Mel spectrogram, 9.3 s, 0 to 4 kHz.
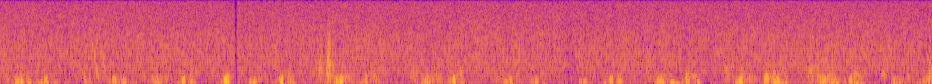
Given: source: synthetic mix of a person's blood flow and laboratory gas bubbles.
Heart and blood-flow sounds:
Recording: Doppler ultrasound of blood flow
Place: precordium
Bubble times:
0.80-1.08 s: bubbles
From the record:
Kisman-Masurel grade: 111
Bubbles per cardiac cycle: 1 to 2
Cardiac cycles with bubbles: 1 to 10%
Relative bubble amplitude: barely perceptible (0.100 to 0.250)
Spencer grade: 1 (occasional bubble signal discernible with the cardiac motion signal, with majority of cardiac periods free of bubbles)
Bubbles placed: anywhere in the cardiac cycle

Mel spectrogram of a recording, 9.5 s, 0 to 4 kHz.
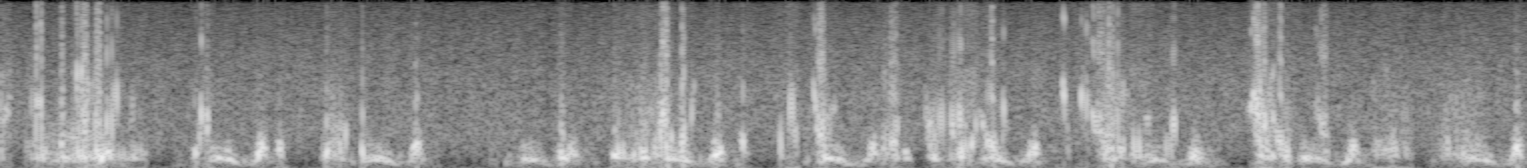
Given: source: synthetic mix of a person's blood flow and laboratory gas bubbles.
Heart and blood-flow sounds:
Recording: Doppler ultrasound of blood flow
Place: precordium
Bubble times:
0.00-0.08 s: bubbles
0.16-0.92 s: bubbles
1.19-1.34 s: bubbles
1.71-1.80 s: bubbles
2.00-2.20 s: bubbles
2.23-2.31 s: bubbles
3.47-3.57 s: bubbles
3.80-4.36 s: bubbles
4.59-4.68 s: bubbles
4.85-5.00 s: bubbles
5.04-5.22 s: bubbles
5.49-5.70 s: bubbles
5.76-6.29 s: bubbles
6.60-6.69 s: bubbles
6.71-7.22 s: bubbles
7.25-7.38 s: bubbles
7.79-8.10 s: bubbles
8.21-8.31 s: bubbles
8.57-8.84 s: bubbles
8.99-9.28 s: bubbles
From the record:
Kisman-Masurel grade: 242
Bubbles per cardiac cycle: several, 3 to 8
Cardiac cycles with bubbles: 100%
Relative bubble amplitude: moderate (0.250 to 0.450)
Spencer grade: 3 (all of the cardiac periods contain showers or single bubble signals, but not dominating or overriding the cardiac motion signals)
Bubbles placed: only in the low amplitude regions of the cardiac cycle

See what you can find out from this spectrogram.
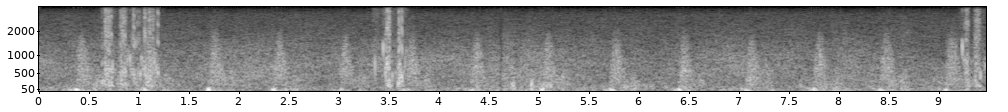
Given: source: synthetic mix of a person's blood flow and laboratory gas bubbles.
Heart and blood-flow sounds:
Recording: Doppler ultrasound of blood flow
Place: subclavian vein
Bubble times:
0.60-1.25 s: bubbles
3.33-3.70 s: bubbles
9.19-9.48 s: bubbles
From the record:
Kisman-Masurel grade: 222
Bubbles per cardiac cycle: several, 3 to 8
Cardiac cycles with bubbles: 10 to 50%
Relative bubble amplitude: moderate (0.250 to 0.450)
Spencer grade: 2 (many but less than half of the cardiac periods contain bubble signals, singularly or in groups)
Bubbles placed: anywhere in the cardiac cycle

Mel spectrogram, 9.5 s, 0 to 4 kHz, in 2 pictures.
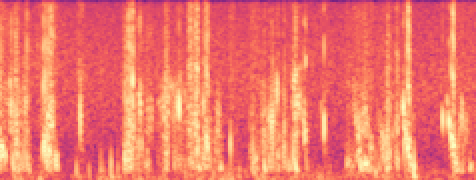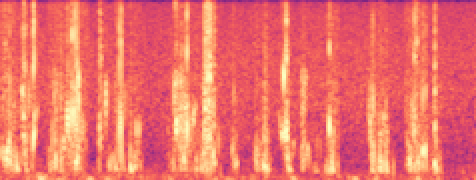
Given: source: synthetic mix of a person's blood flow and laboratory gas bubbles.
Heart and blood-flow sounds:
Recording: Doppler ultrasound of blood flow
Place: subclavian vein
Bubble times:
0.00-0.32 s: bubbles
0.39-0.62 s: bubbles
0.77-0.85 s: bubbles
1.21-1.54 s: bubbles
1.56-2.25 s: bubbles
2.29-2.35 s: bubbles
2.49-3.10 s: bubbles
3.21-3.28 s: bubbles
3.45-4.15 s: bubbles
4.38-5.14 s: bubbles
5.24-5.63 s: bubbles
5.73-6.19 s: bubbles
6.43-6.97 s: bubbles
7.07-7.15 s: bubbles
7.30-7.48 s: bubbles
7.54-7.71 s: bubbles
7.76-8.15 s: bubbles
8.44-8.68 s: bubbles
8.80-9.18 s: bubbles
From the record:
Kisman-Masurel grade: 343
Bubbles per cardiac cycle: rolling drumbeat, 9 or more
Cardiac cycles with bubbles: 100%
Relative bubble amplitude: loud (0.450 to 0.775)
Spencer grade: 3 (all of the cardiac periods contain showers or single bubble signals, but not dominating or overriding the cardiac motion signals)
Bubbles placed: anywhere in the cardiac cycle

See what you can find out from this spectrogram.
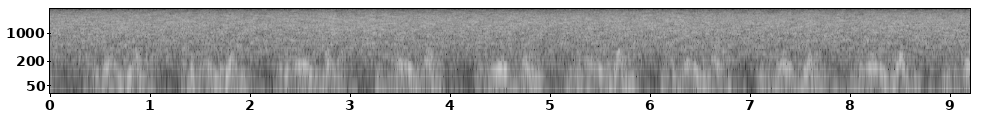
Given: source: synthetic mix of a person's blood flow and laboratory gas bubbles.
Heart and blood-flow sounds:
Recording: Doppler ultrasound of blood flow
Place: precordium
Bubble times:
0.92-1.08 s: bubbles
From the record:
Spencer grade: 1 (occasional bubble signal discernible with the cardiac motion signal, with majority of cardiac periods free of bubbles)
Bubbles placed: anywhere in the cardiac cycle

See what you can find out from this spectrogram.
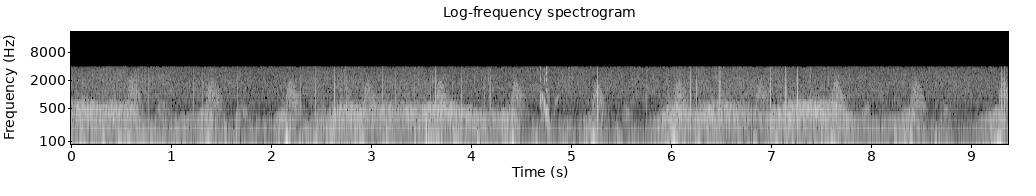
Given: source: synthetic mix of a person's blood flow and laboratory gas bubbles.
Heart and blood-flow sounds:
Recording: Doppler ultrasound of blood flow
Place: subclavian vein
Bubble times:
4.69-4.88 s: bubbles
From the record:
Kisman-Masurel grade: 111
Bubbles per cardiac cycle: 1 to 2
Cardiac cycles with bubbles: 1 to 10%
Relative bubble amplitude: barely perceptible (0.100 to 0.250)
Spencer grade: 1 (occasional bubble signal discernible with the cardiac motion signal, with majority of cardiac periods free of bubbles)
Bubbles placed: anywhere in the cardiac cycle

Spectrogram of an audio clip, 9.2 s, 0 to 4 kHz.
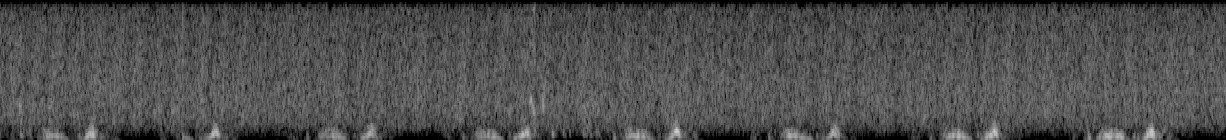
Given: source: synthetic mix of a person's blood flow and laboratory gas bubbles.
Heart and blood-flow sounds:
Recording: Doppler ultrasound of blood flow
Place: precordium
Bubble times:
0.00-0.07 s: bubbles
0.11-0.41 s: bubbles
3.79-3.87 s: bubbles
3.96-4.09 s: bubbles
4.12-4.29 s: bubbles
4.36-4.66 s: bubbles
From the record:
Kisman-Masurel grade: 221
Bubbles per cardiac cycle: several, 3 to 8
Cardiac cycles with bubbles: 10 to 50%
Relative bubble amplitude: barely perceptible (0.100 to 0.250)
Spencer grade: 2 (many but less than half of the cardiac periods contain bubble signals, singularly or in groups)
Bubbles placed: anywhere in the cardiac cycle

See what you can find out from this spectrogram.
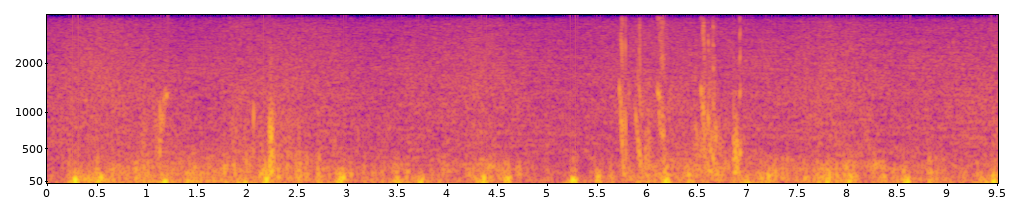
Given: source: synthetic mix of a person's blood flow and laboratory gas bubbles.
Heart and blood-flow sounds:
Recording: Doppler ultrasound of blood flow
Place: subclavian vein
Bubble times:
0.92-1.24 s: bubbles
1.74-2.33 s: bubbles
2.51-2.58 s: bubbles
5.71-5.83 s: bubbles
5.87-6.03 s: bubbles
6.09-6.25 s: bubbles
6.45-6.98 s: bubbles
From the record:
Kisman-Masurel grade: 221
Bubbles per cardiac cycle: several, 3 to 8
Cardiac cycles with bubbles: 10 to 50%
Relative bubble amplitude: barely perceptible (0.100 to 0.250)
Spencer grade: 2 (many but less than half of the cardiac periods contain bubble signals, singularly or in groups)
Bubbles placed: anywhere in the cardiac cycle

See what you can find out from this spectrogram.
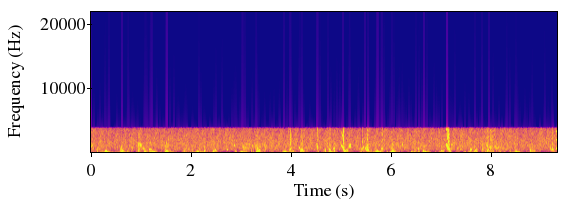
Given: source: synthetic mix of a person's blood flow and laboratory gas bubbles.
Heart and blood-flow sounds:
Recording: Doppler ultrasound of blood flow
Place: precordium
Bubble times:
0.00-0.18 s: bubbles
0.56-0.79 s: bubbles
0.92-1.30 s: bubbles
1.83-2.02 s: bubbles
2.12-2.56 s: bubbles
2.69-2.77 s: bubbles
2.85-2.94 s: bubbles
3.01-3.53 s: bubbles
3.95-4.12 s: bubbles
4.14-4.33 s: bubbles
4.50-4.58 s: bubbles
4.64-5.23 s: bubbles
5.28-5.62 s: bubbles
5.67-5.72 s: bubbles
5.78-5.88 s: bubbles
6.21-6.27 s: bubbles
6.38-6.70 s: bubbles
6.99-7.05 s: bubbles
7.09-7.25 s: bubbles
7.54-8.22 s: bubbles
8.75-8.88 s: bubbles
9.15-9.34 s: bubbles
From the record:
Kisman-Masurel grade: 242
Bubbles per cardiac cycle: several, 3 to 8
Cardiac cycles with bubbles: 100%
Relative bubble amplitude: moderate (0.250 to 0.450)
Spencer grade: 3 (all of the cardiac periods contain showers or single bubble signals, but not dominating or overriding the cardiac motion signals)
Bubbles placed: anywhere in the cardiac cycle

